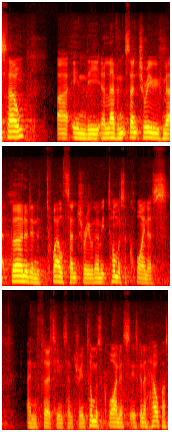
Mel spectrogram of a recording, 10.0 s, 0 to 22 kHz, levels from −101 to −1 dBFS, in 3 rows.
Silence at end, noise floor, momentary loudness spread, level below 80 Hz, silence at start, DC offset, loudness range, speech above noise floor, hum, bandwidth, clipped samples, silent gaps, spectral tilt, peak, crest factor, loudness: 0 s; -62 dBFS; 13 LU; -66 dBFS; 0 s; under 0.1%; 8 LU; 32 dB; none; over 20 kHz; under 0.1%; none; -6 dB/octave; -12 dBFS; 18 dB; -30 LUFS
